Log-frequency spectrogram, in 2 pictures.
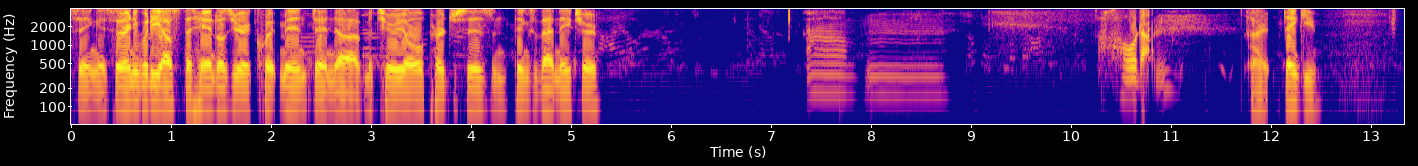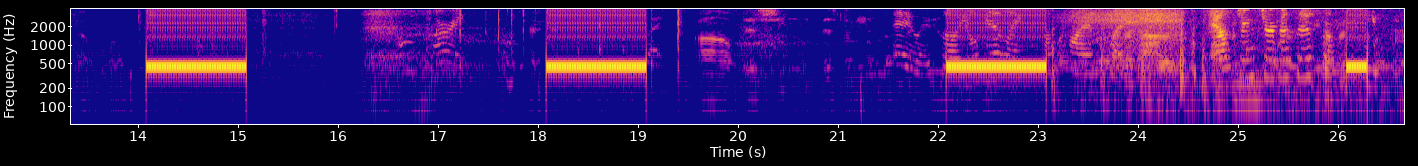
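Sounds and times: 
speech: 0:00.1 - 0:05.4, 0:07.4 - 0:08.4, 0:10.5 - 0:12.6
telephone ringing unanswered: 0:14.1 - 0:15.1, 0:18.1 - 0:19.1, 0:22.1 - 0:23.1, 0:26.1 - 0:26.4.

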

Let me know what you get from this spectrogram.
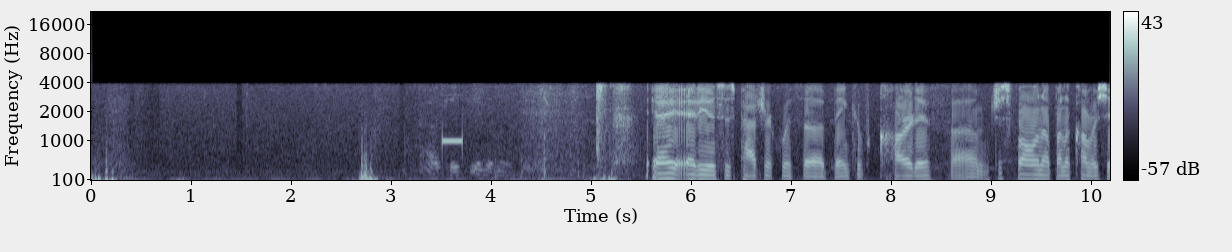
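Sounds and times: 
voicemail message tone: 0:03.3 - 0:04.1
speech: 0:03.5 - 0:04.6, 0:05.6 - 0:10.1.

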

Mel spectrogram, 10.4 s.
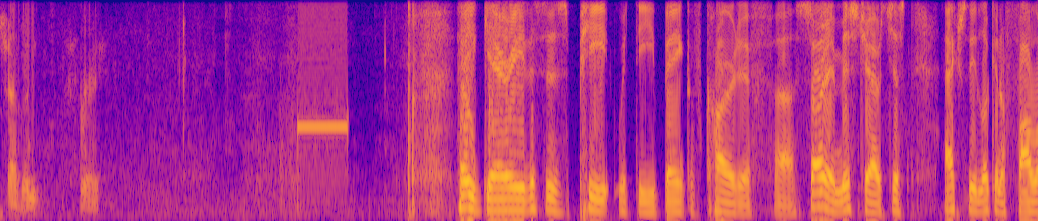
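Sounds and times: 
faint hiss: 0:00.0 - 0:10.3
speech: 0:00.1 - 0:01.1, 0:04.6 - 0:10.3
voicemail beep tone: 0:03.0 - 0:03.6.

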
